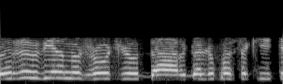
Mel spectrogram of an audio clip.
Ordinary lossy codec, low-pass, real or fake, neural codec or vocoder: AAC, 24 kbps; 3.6 kHz; real; none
